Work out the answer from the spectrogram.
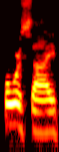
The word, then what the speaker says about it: Forsyth: from Cumming, Georgia, North Forsyth. Down there they pronounce it Forsyth instead of Forsyth, like in North Carolina.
